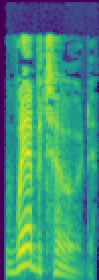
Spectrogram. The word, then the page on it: web-toed: British English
